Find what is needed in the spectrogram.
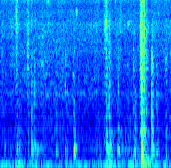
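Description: Short clicks and knocks of plastic water-pipe fittings being worked loose by hand at an RV's Nautilus valve manifold, over a steady low hum. The sharpest knock comes near the end.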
